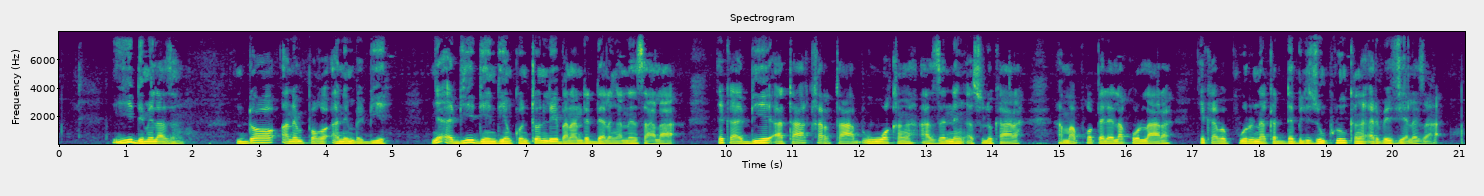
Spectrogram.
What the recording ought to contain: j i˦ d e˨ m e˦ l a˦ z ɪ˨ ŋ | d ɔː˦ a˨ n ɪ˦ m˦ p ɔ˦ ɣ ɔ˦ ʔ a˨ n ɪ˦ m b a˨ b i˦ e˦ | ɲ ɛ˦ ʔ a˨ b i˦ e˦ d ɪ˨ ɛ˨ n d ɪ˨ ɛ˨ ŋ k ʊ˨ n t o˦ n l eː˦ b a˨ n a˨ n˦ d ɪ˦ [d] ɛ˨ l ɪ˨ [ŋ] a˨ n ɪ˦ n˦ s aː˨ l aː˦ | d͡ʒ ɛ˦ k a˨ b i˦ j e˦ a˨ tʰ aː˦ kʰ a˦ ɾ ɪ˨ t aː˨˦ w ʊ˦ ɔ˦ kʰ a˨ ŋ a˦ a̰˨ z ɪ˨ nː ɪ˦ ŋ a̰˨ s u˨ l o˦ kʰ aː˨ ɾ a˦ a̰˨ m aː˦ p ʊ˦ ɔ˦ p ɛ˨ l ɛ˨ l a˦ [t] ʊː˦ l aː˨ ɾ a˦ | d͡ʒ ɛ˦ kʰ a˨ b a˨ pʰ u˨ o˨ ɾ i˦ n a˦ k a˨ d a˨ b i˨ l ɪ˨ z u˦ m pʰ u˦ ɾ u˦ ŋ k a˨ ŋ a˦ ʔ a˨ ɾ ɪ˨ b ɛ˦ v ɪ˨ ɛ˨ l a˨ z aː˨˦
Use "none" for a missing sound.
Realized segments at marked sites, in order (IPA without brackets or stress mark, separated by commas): d, ŋ, k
